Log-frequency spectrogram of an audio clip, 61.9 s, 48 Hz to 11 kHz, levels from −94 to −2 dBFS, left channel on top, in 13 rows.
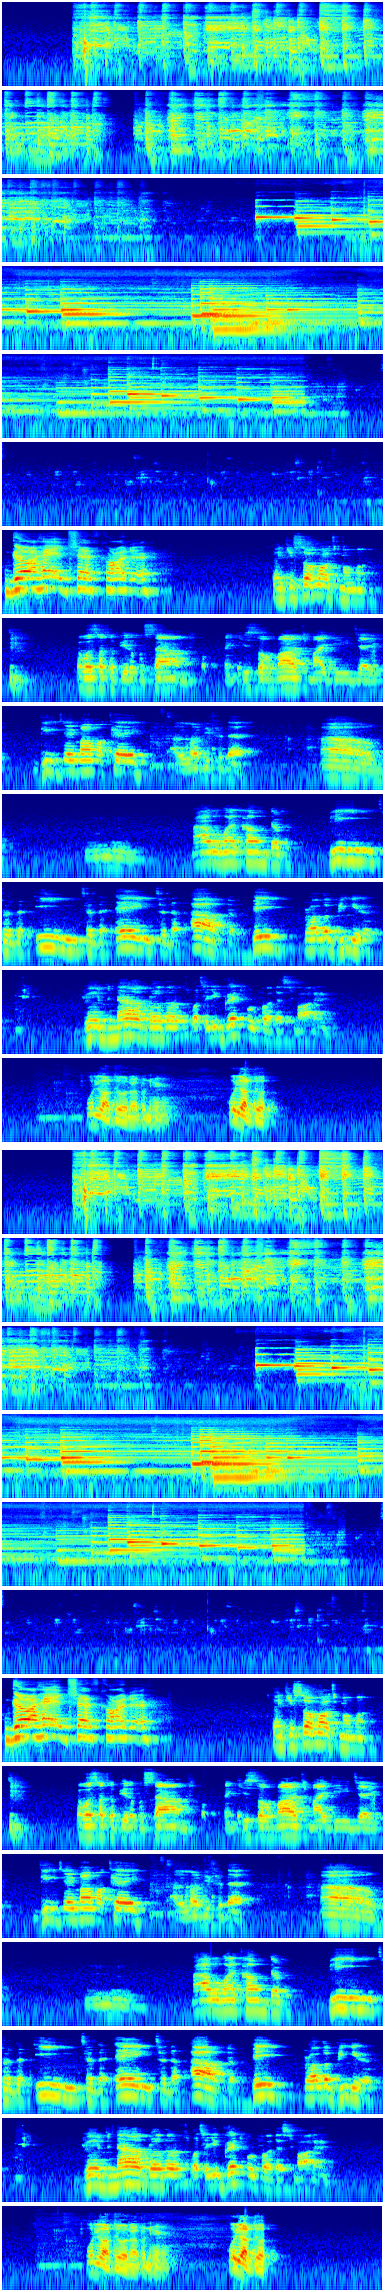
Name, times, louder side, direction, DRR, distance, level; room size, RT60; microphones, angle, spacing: voice 1, 0.9-6.0 6.4-11.4 12.7-22.9 28.6-30.5, right 3 dB, 35° right, 1.4 m, -25 dB
voice 2, 32.0-33.1 33.4-33.6 34.3-35.7 36.1-38.1 38.6-39.9 40.2-41.2 42.1-42.9 43.9-44.5 45.2-46.4 47.0-51.1 51.4-52.3 53.4-56.5, right 3 dB, 90° right, 1.8 m, -29 dB
voice 3, 58.2-59.2 60.0-60.4, right 4 dB, 70° right, 0.9 m, -24 dB
21.0 x 12.0 x 4.8 m
head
